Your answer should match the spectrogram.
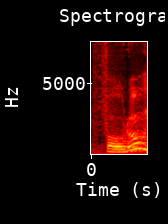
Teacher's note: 윗니빨이 우리 아랫입술에 닿아 떨어지는 photo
